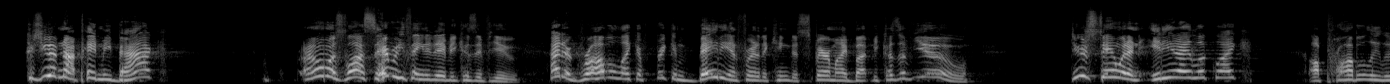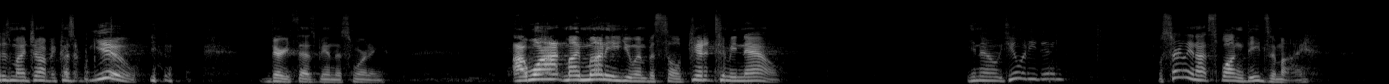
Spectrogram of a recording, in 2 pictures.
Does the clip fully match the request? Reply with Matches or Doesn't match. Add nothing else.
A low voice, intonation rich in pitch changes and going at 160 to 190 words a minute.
Doesn't match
